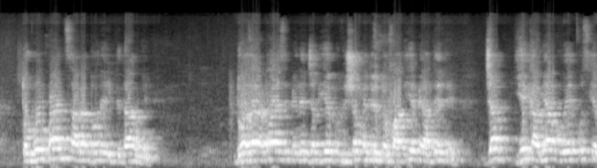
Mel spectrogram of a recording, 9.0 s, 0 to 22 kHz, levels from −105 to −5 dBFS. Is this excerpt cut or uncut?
uncut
